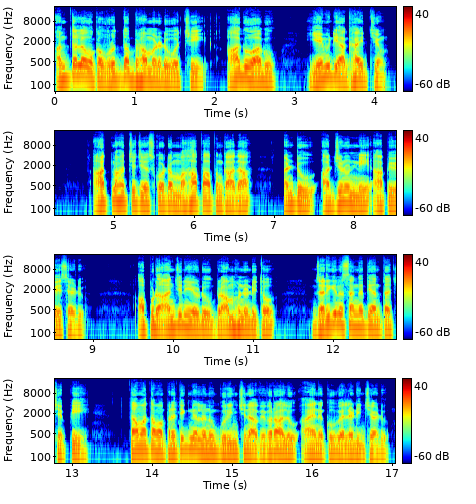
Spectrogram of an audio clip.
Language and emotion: Telugu, neutral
